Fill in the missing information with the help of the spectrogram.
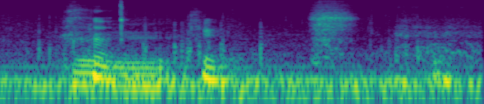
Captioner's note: smugless laugh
